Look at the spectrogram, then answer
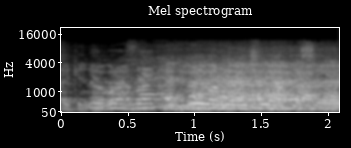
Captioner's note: laughter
